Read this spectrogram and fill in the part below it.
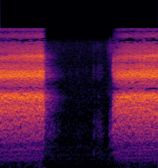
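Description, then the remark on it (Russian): A hedgehog in Altai Krai, Russia, screams when touched, in two loud, harsh, high-pitched bursts, each about half a second long, with a brief near-silent pause between them. No one speaks. “А вот так ежи кричат, когда их трогают.”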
